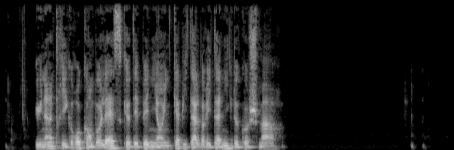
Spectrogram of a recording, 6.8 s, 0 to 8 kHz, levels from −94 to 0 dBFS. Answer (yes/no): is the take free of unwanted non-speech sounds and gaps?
yes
